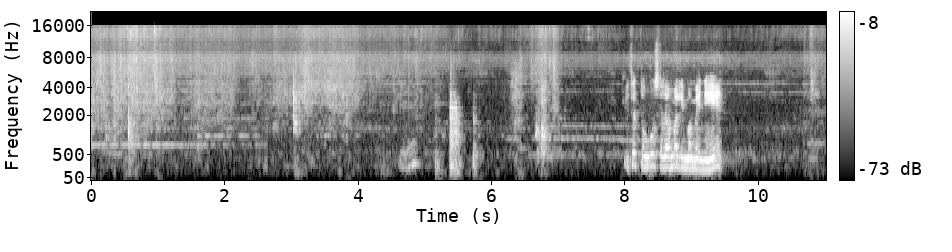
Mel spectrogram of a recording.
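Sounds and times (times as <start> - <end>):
wooden spatula scraping and knocking pan: 0.0 - 1.8, 5.1 - 7.0
food sizzling and bubbling in wok: 0.0 - 8.1, 8.9 - 11.0.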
